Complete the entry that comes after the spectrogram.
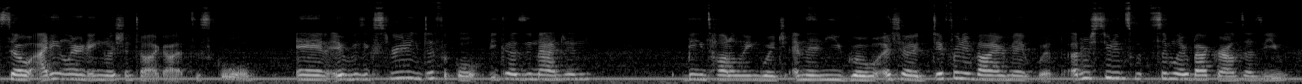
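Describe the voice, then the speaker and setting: Through audible room echo and noticeable background noise, a woman speaks at a moderate pace in a fairly high pitch with fairly even intonation. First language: Spanish. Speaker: student. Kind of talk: class presentation. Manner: casual, conversational.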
